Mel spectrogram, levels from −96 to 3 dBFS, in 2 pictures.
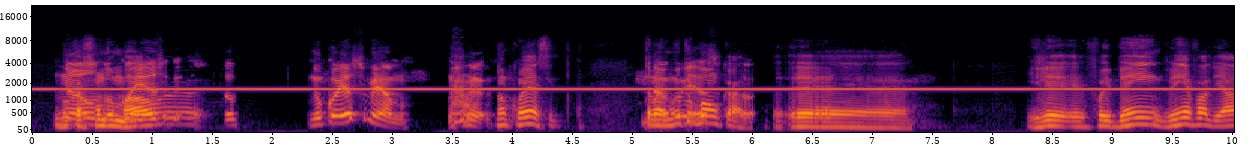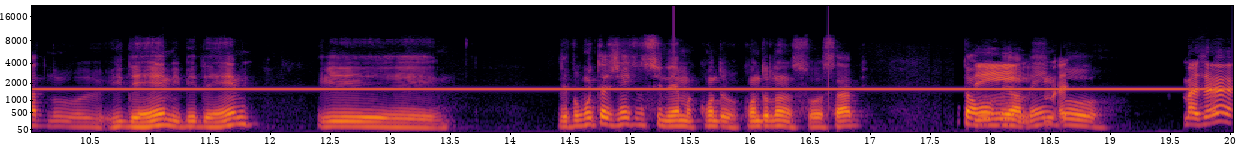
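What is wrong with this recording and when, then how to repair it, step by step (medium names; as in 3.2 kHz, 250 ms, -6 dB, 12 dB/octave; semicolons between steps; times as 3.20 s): whine 1.6 kHz -33 dBFS
15.37 s: pop -15 dBFS
16.66 s: pop -17 dBFS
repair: de-click; band-stop 1.6 kHz, Q 30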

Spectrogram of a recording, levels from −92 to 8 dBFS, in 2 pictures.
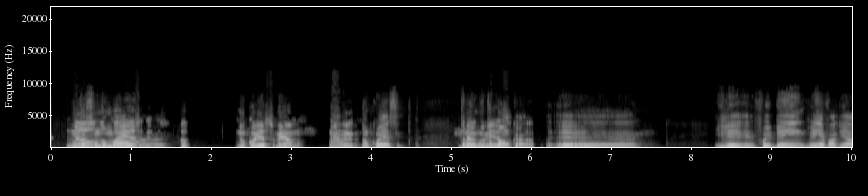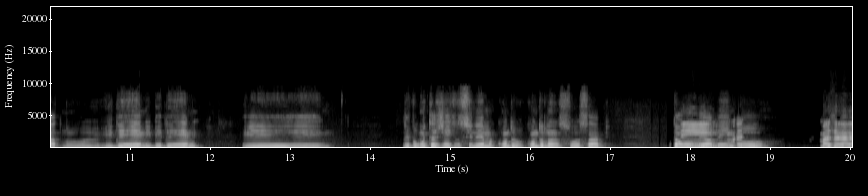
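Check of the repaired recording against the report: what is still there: nothing left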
